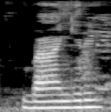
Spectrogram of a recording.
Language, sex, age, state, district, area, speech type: Telugu, female, 45-60, Telangana, Jagtial, rural, spontaneous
